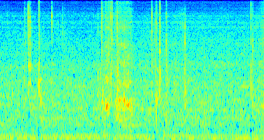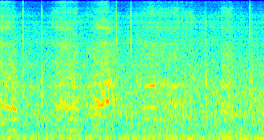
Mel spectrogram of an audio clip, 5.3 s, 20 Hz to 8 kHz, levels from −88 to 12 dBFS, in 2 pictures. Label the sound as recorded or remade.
remade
